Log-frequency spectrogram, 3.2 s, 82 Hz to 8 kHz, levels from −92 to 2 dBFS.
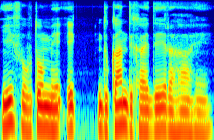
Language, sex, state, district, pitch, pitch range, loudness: Hindi, male, Arunachal Pradesh, Lower Dibang Valley, 115 Hz, 110-125 Hz, -14 LUFS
